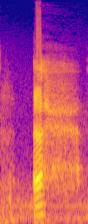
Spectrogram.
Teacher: فالحاء هي حرف مهموس يجري النفس عند النطق بها. أيضا هي حرف رخو، لأن الصوت لا ينحبس عند النطق بها.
